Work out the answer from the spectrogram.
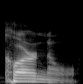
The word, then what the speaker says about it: colonel: is here in greece kernel kernel wow cornell that this is the only word in english that l is pronounced r um that's a new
